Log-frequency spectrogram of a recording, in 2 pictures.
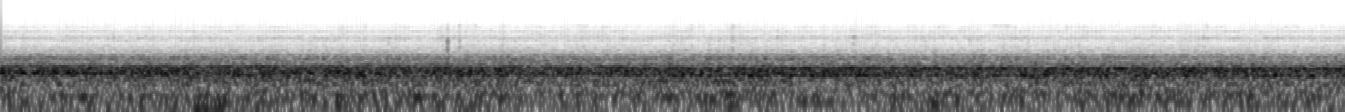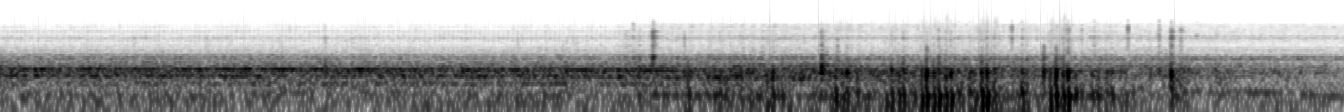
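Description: A car drives along a road, its engine and tyres humming steadily.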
